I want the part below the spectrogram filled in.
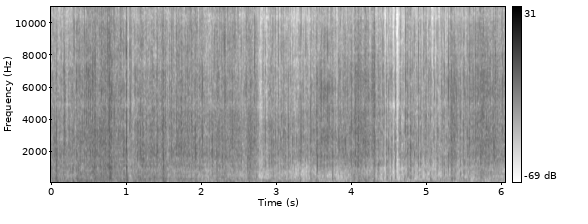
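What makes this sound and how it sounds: A wad of thin pink tissue paper is crinkled and squeezed by fingers with long pastel nails, giving a dense, continuous bright crackle. The rustling stays steady throughout with quick sharp crinkles.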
